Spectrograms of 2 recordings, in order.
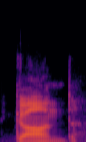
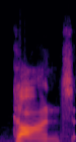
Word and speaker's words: Gond: Gond with a D. Gond.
